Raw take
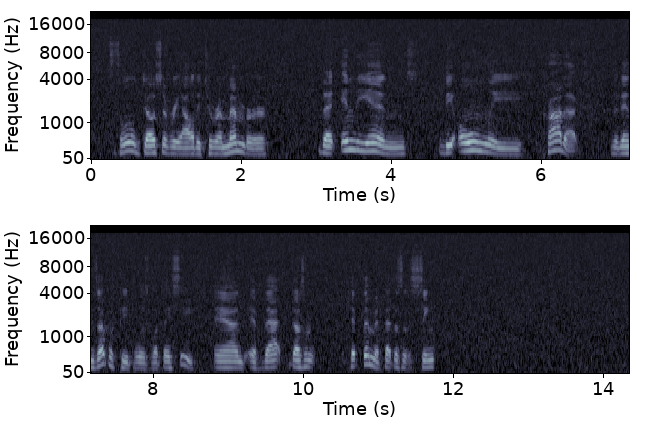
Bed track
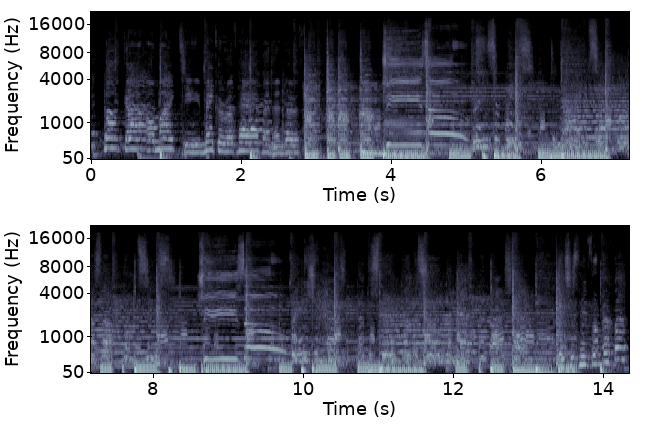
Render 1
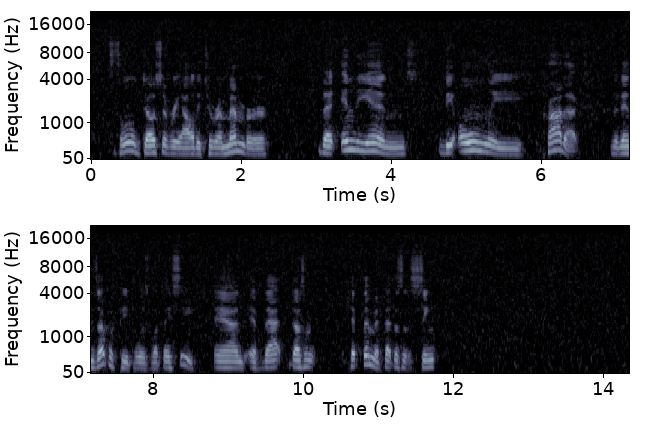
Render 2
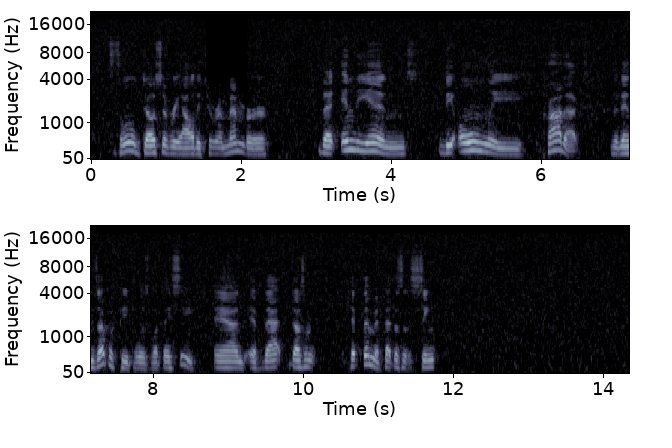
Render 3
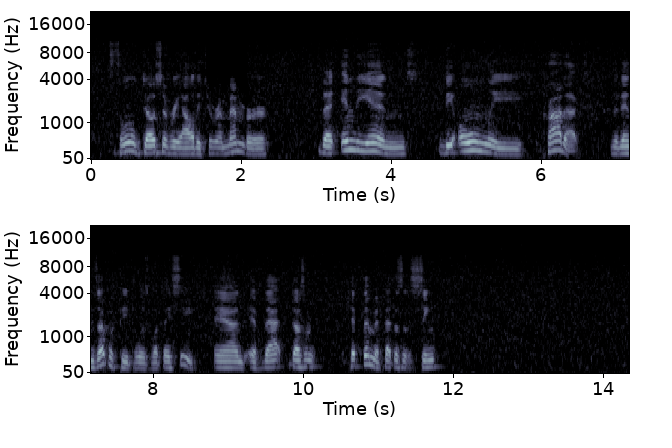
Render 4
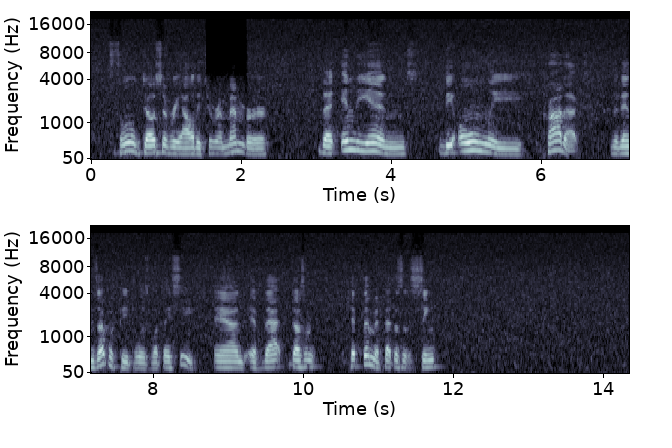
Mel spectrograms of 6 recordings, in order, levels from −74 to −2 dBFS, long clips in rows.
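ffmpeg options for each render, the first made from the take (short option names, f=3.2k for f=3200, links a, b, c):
-af "afftdn=nr=10:nf=-45"
-filter_complex "[0:a]asplit=3[a][b][c];[a]afade=t=out:st=1.52:d=0.02[d];[b]highpass=200,equalizer=f=290:t=q:w=4:g=-8,equalizer=f=550:t=q:w=4:g=-9,equalizer=f=1.2k:t=q:w=4:g=-9,lowpass=f=3.2k:w=0.5412,lowpass=f=3.2k:w=1.3066,afade=t=in:st=1.52:d=0.02,afade=t=out:st=2.07:d=0.02[e];[c]afade=t=in:st=2.07:d=0.02[f];[d][e][f]amix=inputs=3:normalize=0"
-filter_complex "[0:a]bandreject=f=50:t=h:w=6,bandreject=f=100:t=h:w=6,bandreject=f=150:t=h:w=6,acrossover=split=7800[a][b];[b]acompressor=threshold=-59dB:ratio=4:attack=1:release=60[c];[a][c]amix=inputs=2:normalize=0"
-af "volume=11.5dB"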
